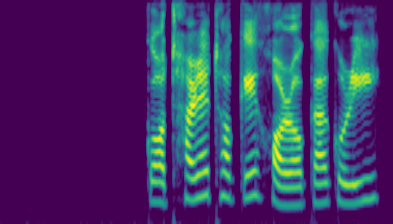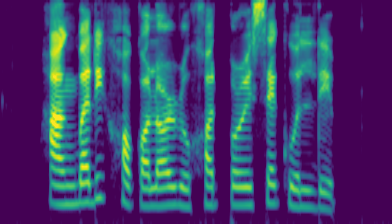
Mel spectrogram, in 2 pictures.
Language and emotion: Assamese, neutral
